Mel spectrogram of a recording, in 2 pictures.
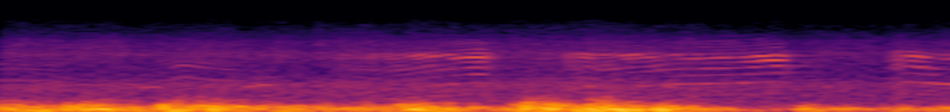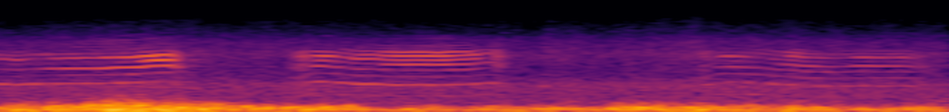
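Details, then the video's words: Gull cries beside the sea at Oepo Port, Ganghwa Island, Korea, in wind: five drawn-out, slightly rising, harmonic wails, roughly one per second and a half, with gusty low wind rumbling underneath throughout. "갈매기 울음소리"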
